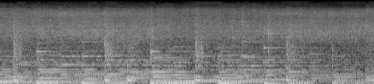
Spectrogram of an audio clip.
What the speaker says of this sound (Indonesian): Sekarang kita mulai bakar satenya.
